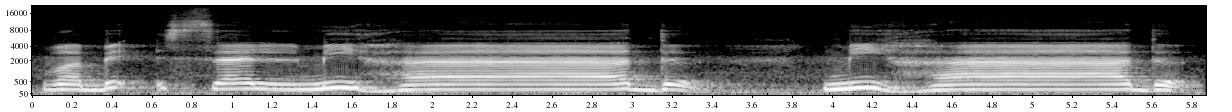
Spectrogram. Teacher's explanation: دال پہ کلکلا ہو رہا ہے کیونکہ ہم وقف کر رہے ہیں تو وقف کی وجہ سے دال ساکن ہو گئی.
